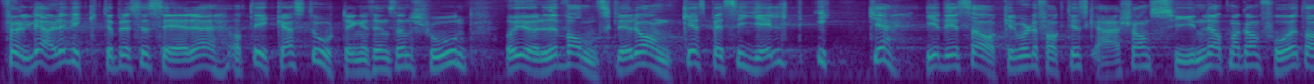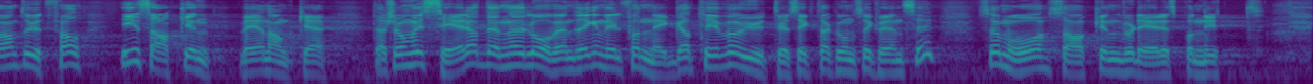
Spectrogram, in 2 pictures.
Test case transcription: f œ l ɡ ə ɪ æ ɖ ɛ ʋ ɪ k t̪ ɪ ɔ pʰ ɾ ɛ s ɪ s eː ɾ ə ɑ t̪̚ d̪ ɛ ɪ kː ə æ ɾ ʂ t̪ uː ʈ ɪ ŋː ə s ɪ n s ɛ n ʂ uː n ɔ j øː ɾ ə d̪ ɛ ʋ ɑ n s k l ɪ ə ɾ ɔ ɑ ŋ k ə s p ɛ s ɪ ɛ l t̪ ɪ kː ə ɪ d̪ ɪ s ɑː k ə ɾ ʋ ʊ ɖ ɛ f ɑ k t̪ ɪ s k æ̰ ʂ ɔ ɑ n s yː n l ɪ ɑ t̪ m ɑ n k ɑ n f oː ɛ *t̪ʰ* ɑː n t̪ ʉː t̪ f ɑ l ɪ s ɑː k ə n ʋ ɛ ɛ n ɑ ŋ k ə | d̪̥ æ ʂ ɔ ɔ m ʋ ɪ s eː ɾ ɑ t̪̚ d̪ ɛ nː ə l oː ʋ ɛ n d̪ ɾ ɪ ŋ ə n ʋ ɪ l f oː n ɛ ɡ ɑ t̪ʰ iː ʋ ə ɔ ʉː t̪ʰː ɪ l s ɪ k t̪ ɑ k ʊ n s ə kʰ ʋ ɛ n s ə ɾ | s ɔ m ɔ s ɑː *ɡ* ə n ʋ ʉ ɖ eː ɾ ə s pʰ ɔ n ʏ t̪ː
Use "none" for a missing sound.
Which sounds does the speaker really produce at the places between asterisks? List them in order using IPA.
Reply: t̪, k

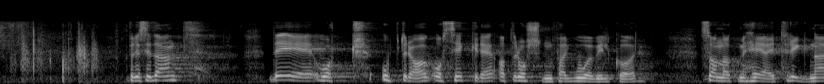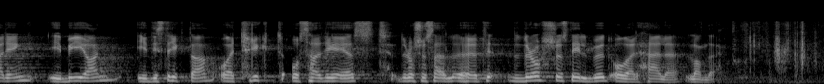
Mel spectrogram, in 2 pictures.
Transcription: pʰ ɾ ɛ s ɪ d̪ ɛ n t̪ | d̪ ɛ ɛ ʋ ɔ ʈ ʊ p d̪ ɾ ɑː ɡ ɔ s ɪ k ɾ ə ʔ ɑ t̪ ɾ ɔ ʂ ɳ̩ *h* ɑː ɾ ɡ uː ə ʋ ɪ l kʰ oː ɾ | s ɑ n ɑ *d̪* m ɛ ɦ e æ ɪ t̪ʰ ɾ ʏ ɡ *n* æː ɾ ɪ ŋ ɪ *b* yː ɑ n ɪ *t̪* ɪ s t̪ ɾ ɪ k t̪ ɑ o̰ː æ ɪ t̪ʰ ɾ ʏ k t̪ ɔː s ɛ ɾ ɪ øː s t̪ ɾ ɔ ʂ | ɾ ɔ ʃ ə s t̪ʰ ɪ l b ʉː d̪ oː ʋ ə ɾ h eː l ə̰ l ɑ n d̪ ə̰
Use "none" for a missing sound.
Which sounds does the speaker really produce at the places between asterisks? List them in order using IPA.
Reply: f, t̪, n, b, d̪

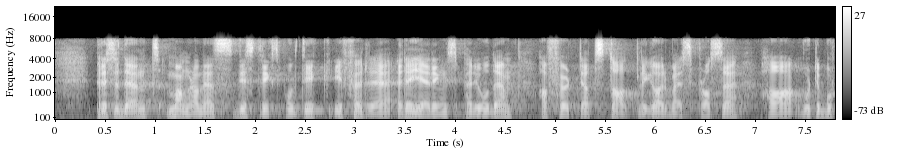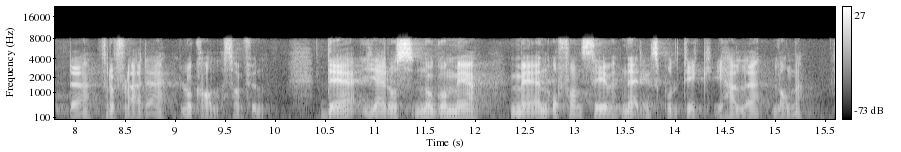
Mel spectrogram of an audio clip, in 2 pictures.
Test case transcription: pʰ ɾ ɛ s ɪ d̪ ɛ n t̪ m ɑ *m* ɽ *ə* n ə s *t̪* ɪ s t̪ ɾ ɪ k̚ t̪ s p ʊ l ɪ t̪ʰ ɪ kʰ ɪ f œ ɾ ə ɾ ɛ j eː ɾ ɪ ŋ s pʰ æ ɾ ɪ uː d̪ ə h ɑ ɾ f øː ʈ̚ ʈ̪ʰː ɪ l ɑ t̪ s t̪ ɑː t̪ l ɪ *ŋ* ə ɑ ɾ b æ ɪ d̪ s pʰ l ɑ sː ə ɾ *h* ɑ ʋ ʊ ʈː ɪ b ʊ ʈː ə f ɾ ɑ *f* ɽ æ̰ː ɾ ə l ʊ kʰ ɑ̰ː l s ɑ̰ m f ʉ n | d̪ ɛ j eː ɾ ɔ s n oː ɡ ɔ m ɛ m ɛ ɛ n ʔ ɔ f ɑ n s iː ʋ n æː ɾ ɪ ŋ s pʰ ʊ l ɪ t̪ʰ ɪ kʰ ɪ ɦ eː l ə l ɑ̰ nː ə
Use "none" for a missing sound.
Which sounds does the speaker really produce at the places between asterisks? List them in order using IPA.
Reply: ŋ, ɑ, d̪, ɡ, h, f

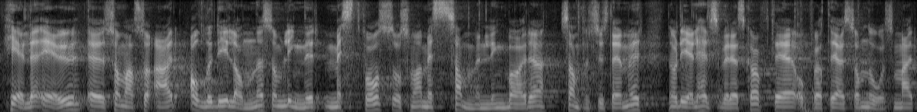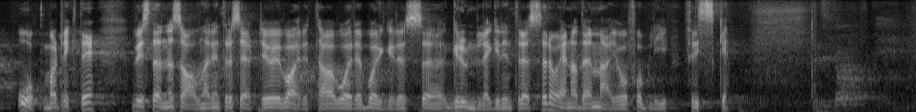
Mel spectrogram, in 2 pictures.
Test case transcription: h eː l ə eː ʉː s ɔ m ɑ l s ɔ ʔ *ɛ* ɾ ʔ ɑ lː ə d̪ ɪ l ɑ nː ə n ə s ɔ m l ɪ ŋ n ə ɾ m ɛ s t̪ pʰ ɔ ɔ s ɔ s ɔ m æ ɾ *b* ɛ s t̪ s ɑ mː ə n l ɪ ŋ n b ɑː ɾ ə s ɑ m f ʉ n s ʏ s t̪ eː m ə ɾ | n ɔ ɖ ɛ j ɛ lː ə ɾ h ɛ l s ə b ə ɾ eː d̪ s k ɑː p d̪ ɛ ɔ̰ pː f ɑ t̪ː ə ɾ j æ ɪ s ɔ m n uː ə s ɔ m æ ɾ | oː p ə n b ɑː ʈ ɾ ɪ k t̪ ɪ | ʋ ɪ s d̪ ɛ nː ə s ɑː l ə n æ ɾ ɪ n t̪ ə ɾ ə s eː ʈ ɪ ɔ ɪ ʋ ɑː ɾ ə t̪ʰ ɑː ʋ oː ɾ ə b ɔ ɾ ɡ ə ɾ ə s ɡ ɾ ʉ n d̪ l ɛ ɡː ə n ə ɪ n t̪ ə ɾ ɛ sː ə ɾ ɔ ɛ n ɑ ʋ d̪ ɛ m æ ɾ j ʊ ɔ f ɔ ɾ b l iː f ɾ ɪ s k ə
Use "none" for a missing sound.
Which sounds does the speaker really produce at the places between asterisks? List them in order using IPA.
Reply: æ, m

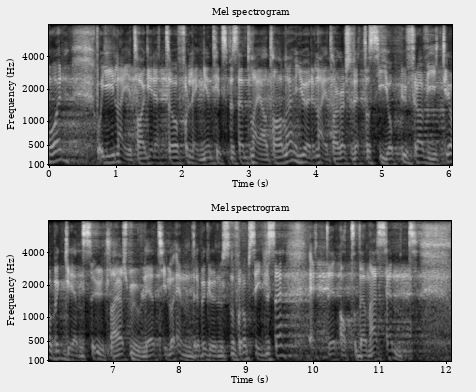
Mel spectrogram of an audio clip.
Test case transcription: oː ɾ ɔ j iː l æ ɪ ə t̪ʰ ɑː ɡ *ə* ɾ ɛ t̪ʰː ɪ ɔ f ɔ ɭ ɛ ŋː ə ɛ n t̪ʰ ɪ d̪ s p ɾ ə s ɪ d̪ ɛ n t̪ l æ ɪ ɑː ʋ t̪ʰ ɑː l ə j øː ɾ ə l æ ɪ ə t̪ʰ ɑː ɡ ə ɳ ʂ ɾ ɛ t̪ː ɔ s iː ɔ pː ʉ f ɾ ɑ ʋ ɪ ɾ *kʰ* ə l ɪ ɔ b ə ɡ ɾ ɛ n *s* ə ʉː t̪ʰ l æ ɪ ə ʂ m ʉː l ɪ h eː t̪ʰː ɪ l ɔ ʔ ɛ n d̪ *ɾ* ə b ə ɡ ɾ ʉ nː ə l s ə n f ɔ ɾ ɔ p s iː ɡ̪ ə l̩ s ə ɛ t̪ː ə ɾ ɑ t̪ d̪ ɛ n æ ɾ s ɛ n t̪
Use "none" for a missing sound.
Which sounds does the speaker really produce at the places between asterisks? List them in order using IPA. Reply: ə, k, s, ɾ

